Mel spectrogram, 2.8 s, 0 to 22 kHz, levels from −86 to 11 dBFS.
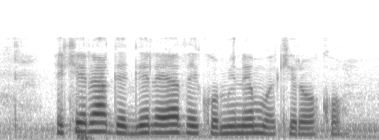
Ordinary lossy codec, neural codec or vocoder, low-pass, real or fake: none; none; 7.2 kHz; real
